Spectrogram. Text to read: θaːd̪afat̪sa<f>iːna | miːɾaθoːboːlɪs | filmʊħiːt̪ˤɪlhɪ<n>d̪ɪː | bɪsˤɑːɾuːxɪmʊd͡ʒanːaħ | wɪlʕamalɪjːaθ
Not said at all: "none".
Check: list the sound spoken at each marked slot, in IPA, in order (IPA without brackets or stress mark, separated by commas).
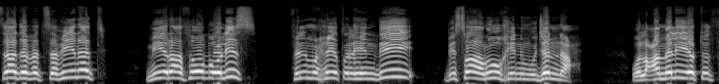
f, n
